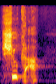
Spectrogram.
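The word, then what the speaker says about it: shuka (ψυχή): It's actually pronounced shuka. Shuka.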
